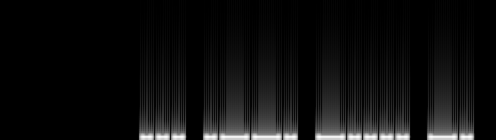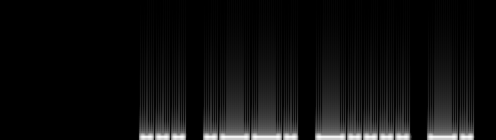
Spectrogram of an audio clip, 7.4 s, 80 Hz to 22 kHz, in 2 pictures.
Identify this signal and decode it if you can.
Morse code, heard as a keyed tone, about 20 wpm, 700 Hz. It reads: SP6N SP6N
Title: DXCC-100 Call Signs - 4 Characters - Repeated 2x - 20wpm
